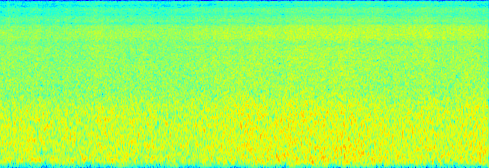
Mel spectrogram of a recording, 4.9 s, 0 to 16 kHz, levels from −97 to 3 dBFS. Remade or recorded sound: recorded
